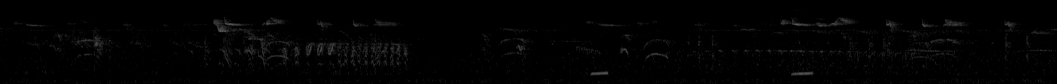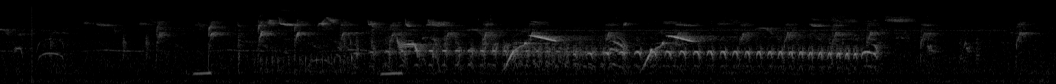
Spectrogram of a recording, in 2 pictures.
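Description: Birds chirping and calling, with many short high chips throughout. A long, even, rapid trill starts about two-thirds of the way in and lasts about five seconds. It is the loudest part.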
